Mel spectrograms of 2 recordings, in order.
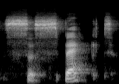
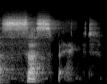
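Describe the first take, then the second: First: Suspect stressed on the second syllable, su-SPECT; verb stress. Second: Suspect stressed on the first syllable, SUS-pect; noun stress. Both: Shown as a demonstration. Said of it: "it's just a question of emphasis".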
